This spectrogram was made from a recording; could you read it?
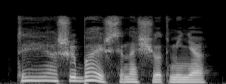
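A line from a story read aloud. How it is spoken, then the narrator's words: Restrained stubborn, after deep breath. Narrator (Russian): она сдержалась и, глубоко вздохнув, упрямо произнесла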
